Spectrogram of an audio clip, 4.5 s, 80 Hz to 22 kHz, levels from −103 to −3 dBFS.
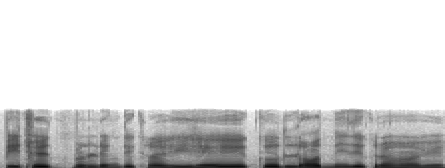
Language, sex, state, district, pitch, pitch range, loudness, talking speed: Hindi, female, Madhya Pradesh, Bhopal, 165 Hz, 160-170 Hz, -17 LUFS, 135 wpm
